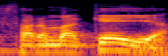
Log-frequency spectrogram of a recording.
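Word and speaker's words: φαρμακεία: en el nuevo testamento busquen como se pronuncia en griego hechicería y van a ver que la palabra es pharma que ya pharma que ya es hechicería la hechicería moderna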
